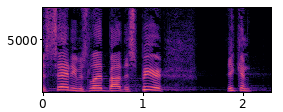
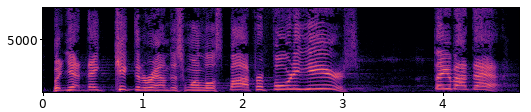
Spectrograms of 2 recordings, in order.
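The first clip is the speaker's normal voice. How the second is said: excited emphasis; 6 semitones higher than usual. Real, not acted. Preacher building to emphatic point.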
